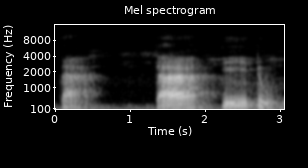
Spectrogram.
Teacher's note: Nah, ini makratnya atau letak hurufnya yaitu di ujung lidah dengan urat gigi yang di atas, gigi seri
